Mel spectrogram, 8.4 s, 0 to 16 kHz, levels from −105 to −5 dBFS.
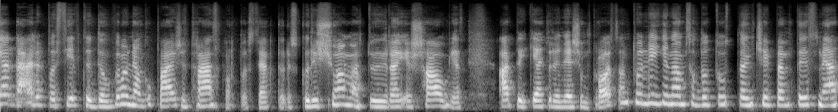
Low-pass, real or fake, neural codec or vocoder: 14.4 kHz; fake; codec, 44.1 kHz, 2.6 kbps, SNAC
